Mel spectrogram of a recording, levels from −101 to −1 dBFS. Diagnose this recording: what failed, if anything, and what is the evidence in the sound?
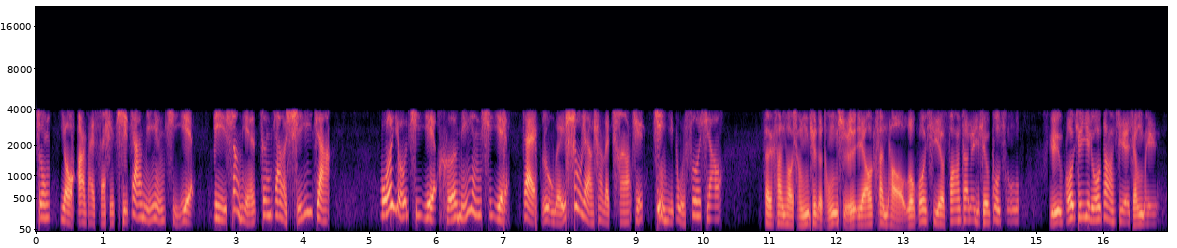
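LPC-10 vocoder damage, present throughout the speech, with nothing reaching above about 3.9 kHz. The failure sits at the codec stage. The speech has the buzzing, mechanical robot quality of a coder that replaces the real voice with a synthetic excitation, either a pulse train or noise, shaped by a short all-pole filter. The heavy degradation and narrow band fit a 2.4 kbit/s LPC-10 coder. Because each frame is forced to be fully voiced or fully unvoiced, the natural breathiness and texture are lost.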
